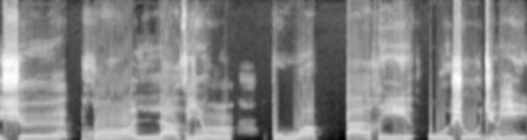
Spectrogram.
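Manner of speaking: clear, careful French enunciation, lingering on Je. Saying airport sentences in french for learners to practise: said slowly. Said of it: "going to say slowly".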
